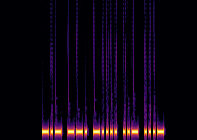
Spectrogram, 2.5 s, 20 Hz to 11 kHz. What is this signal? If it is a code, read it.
Morse code, heard as a keyed tone, about 44 wpm, 700 Hz. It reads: KG6UV
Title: USA Call Signs - 5 Characters - 45wpm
